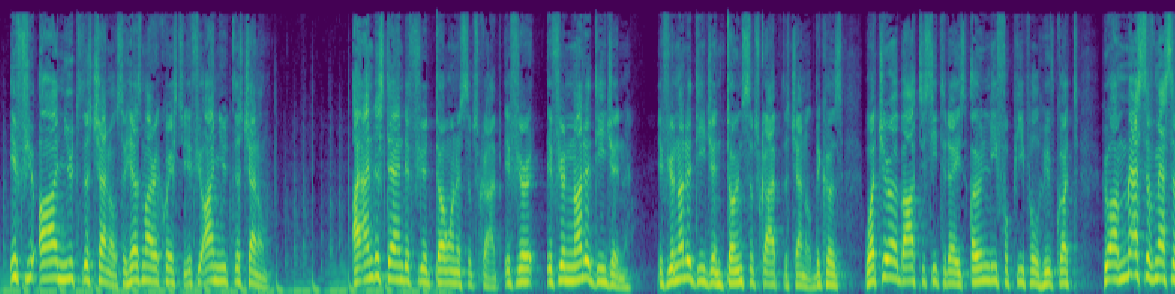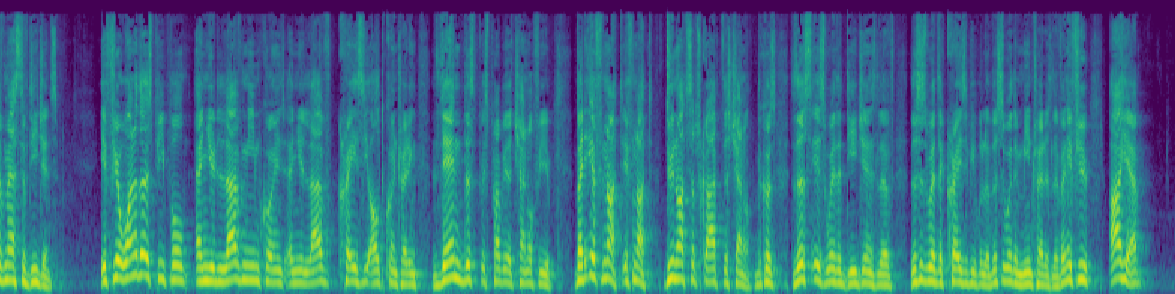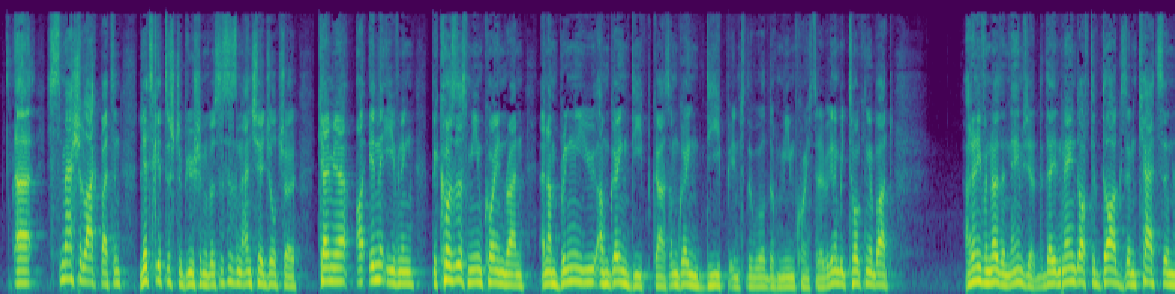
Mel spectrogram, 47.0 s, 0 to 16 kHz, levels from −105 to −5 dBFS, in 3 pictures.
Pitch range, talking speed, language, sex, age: 135-175 Hz, 240 wpm, English, male, 20-39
